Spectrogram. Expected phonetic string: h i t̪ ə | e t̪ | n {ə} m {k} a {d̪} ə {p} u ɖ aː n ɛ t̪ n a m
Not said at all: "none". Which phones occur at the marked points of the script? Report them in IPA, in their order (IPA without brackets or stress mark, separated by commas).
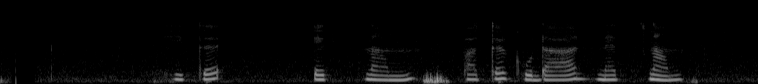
a, p, t̪, k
